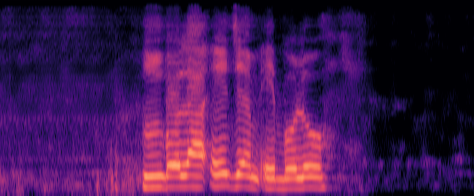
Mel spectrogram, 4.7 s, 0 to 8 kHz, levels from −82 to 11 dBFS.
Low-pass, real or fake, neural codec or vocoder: 7.2 kHz; fake; codec, 24 kHz, 1.2 kbps, DualCodec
